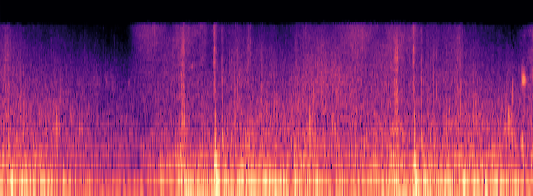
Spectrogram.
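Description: A Confringo fire spell blasts in Hogwarts Legacy as a loud, rumbling explosive burst with crackling hits, continuing as a dense roar for several seconds.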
